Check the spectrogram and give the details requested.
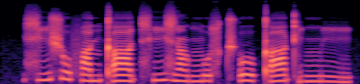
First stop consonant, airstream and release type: ejective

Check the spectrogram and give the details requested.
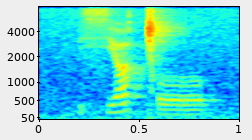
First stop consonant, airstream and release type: click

